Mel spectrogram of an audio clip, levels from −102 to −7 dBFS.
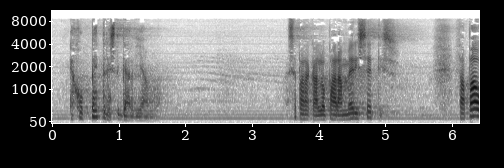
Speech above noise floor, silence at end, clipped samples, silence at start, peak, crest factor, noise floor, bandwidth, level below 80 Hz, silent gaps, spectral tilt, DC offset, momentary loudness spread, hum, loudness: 31 dB; 0 s; under 0.1%; 0.25 s; 0 dBFS; 24 dB; -52 dBFS; 9.2 kHz; -76 dBFS; none; -3 dB/octave; under 0.1%; 17 LU; none; -23 LUFS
